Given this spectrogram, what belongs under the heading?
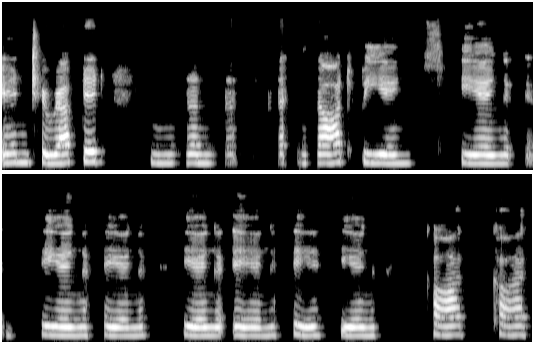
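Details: Real recording of an adult man who stutters, moderating a workplace webinar panel of people who stutter; stuttering.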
